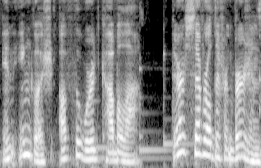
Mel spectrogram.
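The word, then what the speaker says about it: Kabbalah: in the Hebrew alphabet these four letters together are pronounced cabala however the most common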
